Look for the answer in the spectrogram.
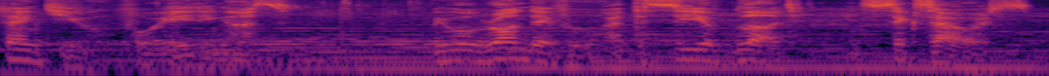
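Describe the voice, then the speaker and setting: A man's voice: mid-range voice, lively intonation, music in the background, lightly acted. A man voicing a dignified, formal wind god. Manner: formal, measured.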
